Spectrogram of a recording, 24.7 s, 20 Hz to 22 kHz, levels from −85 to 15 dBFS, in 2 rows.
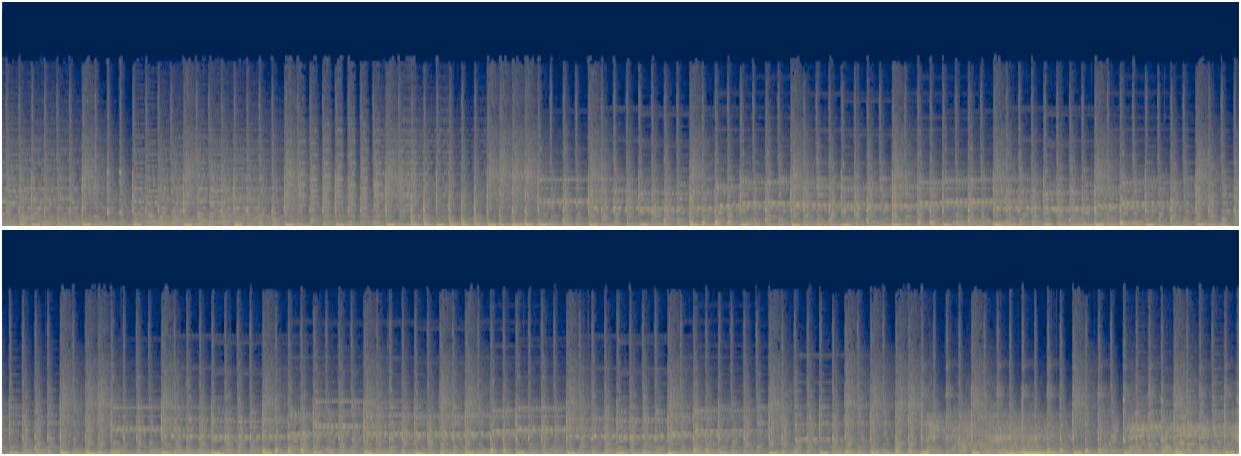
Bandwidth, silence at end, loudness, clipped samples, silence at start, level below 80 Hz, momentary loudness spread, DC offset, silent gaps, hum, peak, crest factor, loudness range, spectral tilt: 16.5 kHz; 0 s; -19 LUFS; under 0.1%; 0 s; -22 dBFS; 3 LU; under 0.1%; none; none; -2 dBFS; 16 dB; 2 LU; -4.5 dB/octave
